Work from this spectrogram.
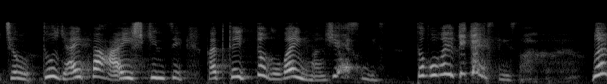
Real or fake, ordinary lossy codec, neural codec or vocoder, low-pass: fake; Opus, 64 kbps; codec, 16 kHz, 1 kbps, FunCodec, trained on LibriTTS, 50 frames a second; 7.2 kHz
